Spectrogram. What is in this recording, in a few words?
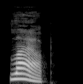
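"lap", English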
